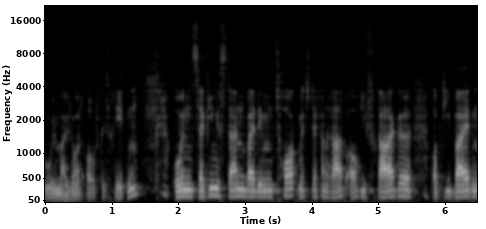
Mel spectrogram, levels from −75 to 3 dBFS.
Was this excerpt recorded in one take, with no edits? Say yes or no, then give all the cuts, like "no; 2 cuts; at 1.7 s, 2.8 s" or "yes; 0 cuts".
no; 2 cuts; at 2.3 s, 4.7 s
